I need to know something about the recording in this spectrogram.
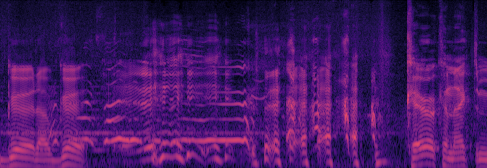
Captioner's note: both laughing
